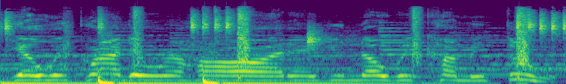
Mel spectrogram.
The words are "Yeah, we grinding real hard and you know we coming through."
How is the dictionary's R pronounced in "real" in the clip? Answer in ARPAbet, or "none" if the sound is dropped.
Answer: W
